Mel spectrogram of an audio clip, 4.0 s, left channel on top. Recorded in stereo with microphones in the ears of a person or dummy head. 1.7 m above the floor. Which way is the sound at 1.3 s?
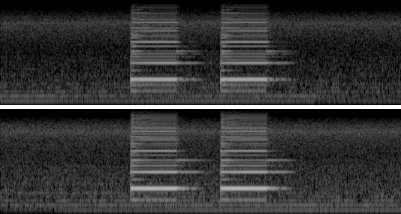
15° right (ahead or behind).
